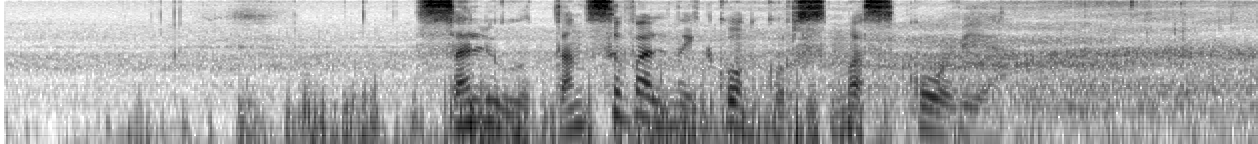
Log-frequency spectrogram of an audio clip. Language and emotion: Russian, positive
